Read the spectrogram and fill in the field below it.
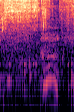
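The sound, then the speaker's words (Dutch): A kitchen tap runs steadily in a bright, hissing stream, with brief squeaky rubbing of an apple being rinsed under the flow. “Maar ik was hem nu en ik kan hem sowieso vandaag eh, opeten.”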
